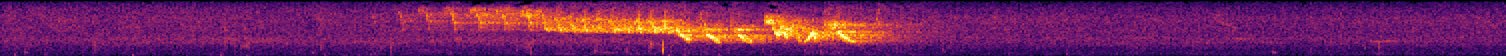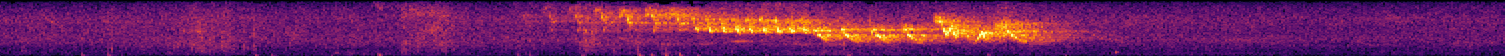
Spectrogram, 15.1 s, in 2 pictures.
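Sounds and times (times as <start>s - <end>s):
outdoor background noise: 0.0s - 15.0s
songbird singing trill: 1.8s - 4.7s, 5.9s - 13.2s.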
